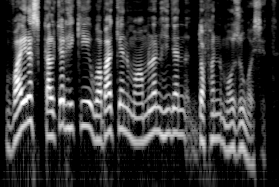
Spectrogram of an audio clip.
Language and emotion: Kashmiri, neutral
